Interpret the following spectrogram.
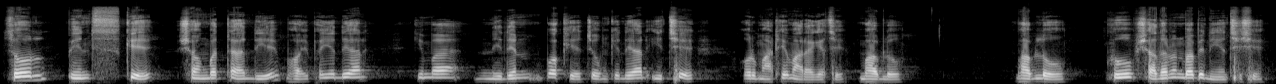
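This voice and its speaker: A man narrating a western story for an audiobook, with steady, measured storytelling. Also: fairly high pitch. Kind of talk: scripted narration.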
